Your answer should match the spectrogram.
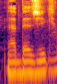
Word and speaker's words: La Belgique: I hope you have a lovely day in La Belgique, right? – Yeah. That's the correct way to say it. La Belgique.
